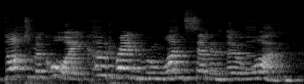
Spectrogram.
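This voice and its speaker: A woman playing a brisk, bossy hospital announcer paging staff over the intercom in an audio comedy drama. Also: high-pitched, lively intonation, a bit bright, slight background noise. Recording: echoey, distant public-address speaker.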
